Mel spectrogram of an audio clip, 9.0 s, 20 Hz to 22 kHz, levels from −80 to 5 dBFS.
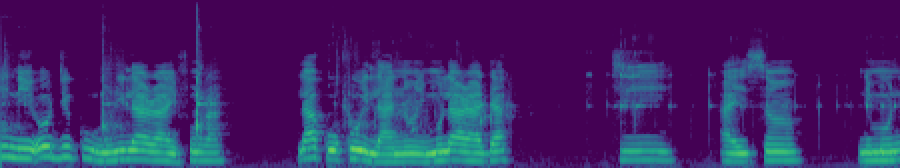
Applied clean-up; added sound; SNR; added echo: neural mask model RNNoise.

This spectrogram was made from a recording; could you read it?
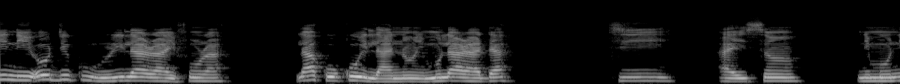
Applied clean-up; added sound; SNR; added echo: none; none; none; none.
